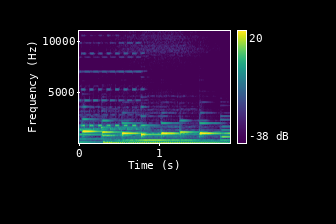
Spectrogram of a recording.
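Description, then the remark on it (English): A telephone rings with an electronic, melodic tone, pulsing in a steady quick rhythm over a sustained low hum. The ringing is clear and fairly loud, with no talking. “That ringing sound is not that number.”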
